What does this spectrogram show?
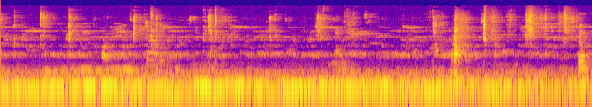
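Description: People chewing and smacking their lips while eating pork adobo, rice and vegetable fritters by hand: a run of short, irregular wet clicks over a steady low hum.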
